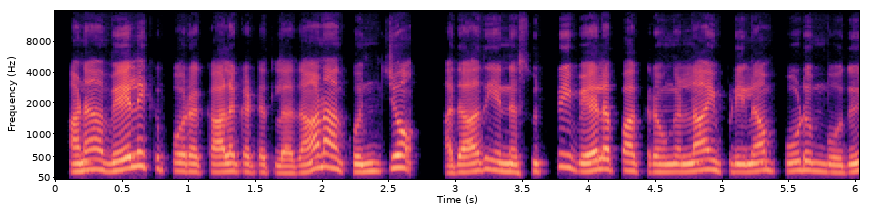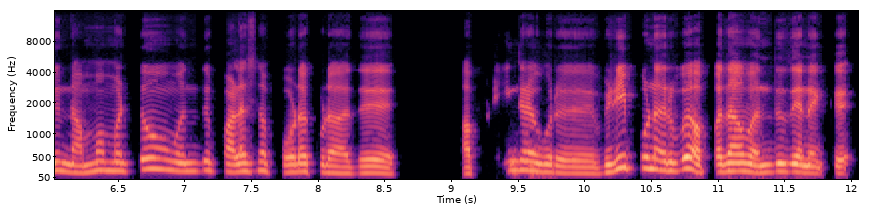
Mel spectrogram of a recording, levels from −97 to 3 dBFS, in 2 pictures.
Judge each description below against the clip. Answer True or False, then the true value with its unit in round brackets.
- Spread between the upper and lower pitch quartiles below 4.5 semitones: True (3.0 semitones)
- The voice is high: False (180 Hz)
